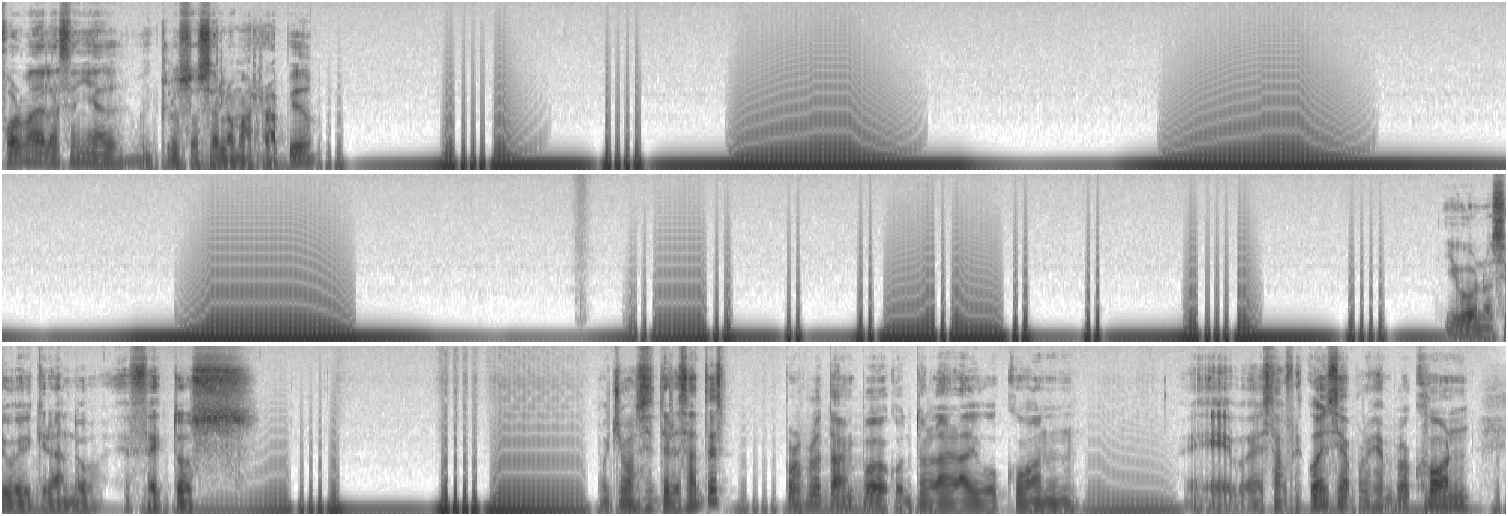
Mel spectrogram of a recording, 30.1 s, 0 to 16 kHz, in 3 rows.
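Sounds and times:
deep synth bass tone: 0:00.6 - 0:30.0
bright distorted synth layer pulsing: 0:01.6 - 0:06.6, 0:14.1 - 0:19.7, 0:21.4 - 0:28.3.

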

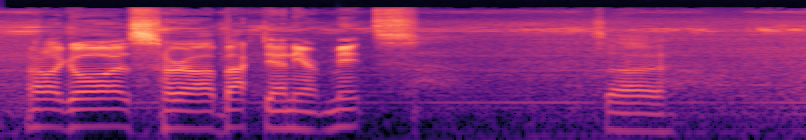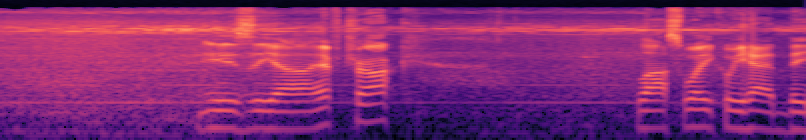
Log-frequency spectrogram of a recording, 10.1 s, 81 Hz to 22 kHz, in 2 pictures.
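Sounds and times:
air conditioner fan noise: 0:00.0 - 0:10.0.

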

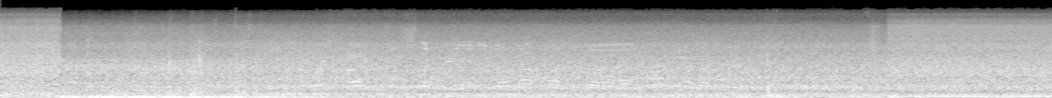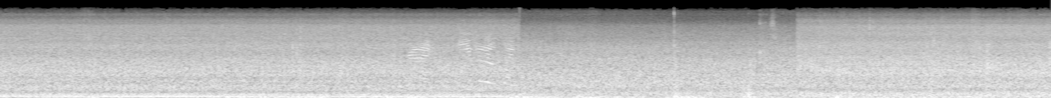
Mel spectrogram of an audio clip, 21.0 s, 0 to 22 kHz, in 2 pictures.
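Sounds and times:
white-water creek rushing: 0:00.0 - 0:01.6, 0:02.5 - 0:21.0
low steady hum: 0:00.0 - 0:21.0.

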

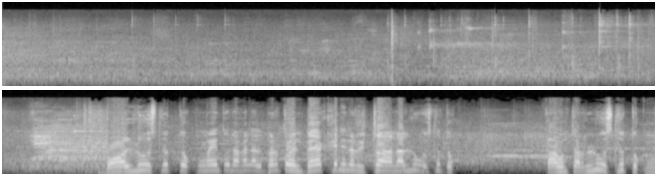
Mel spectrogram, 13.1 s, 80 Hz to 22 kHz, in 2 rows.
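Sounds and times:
low murmur in a hall: 0:00.0 - 0:13.0
table tennis ball clicks: 0:03.8 - 0:04.2, 0:04.8 - 0:06.5.

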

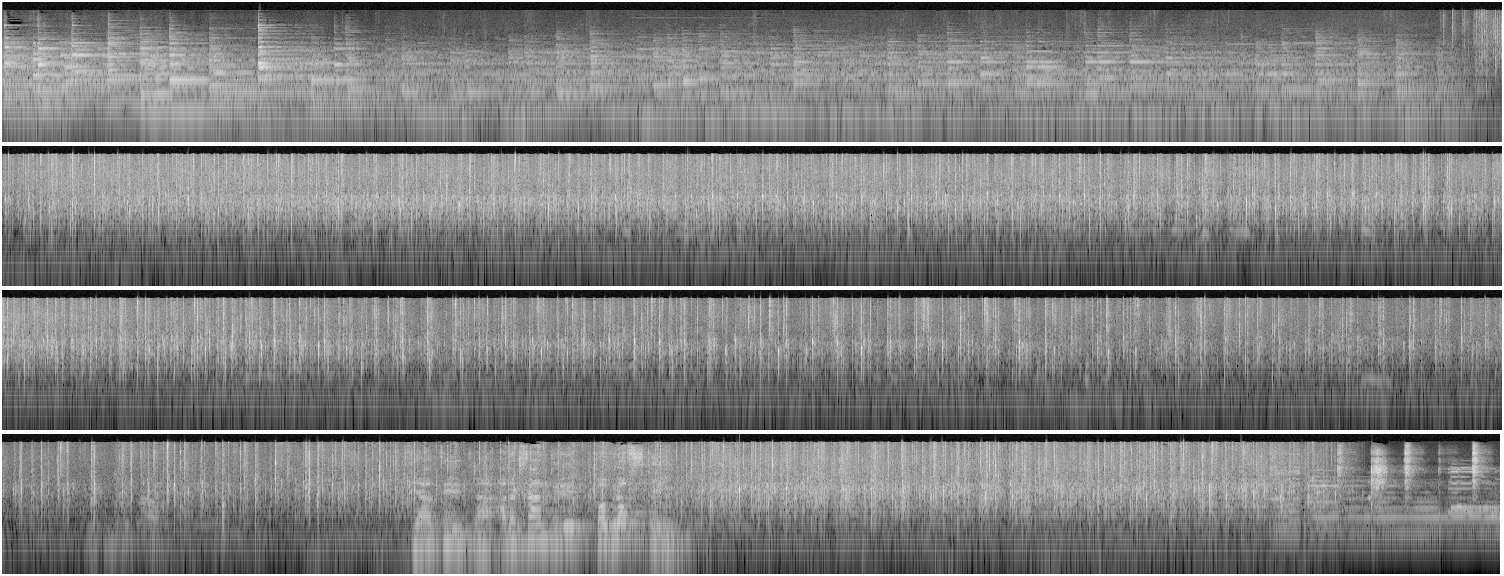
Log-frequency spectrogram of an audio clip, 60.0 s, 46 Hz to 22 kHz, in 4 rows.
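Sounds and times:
audience applauding: 0:14.3 - 0:58.8.

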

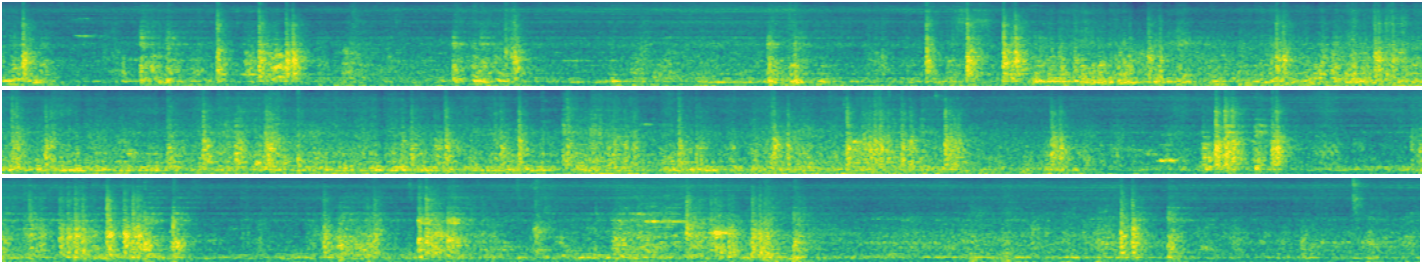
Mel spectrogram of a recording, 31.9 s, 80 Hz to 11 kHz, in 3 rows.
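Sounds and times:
electric train rumbling: 0:00.0 - 0:31.9.

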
